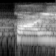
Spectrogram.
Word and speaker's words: காளி: என்பதால் காளி என்று அழைக்கப்பட்டாள் காளி என்ற பெயர் வடமொழியின் காலா என்ற சொல்லிலிருந்து உருவானது உண்மையில் காளி என்பதே சரியான உச்சரிப்பு ஆகும் காளி என்பதன் பொருள் காலத்தை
